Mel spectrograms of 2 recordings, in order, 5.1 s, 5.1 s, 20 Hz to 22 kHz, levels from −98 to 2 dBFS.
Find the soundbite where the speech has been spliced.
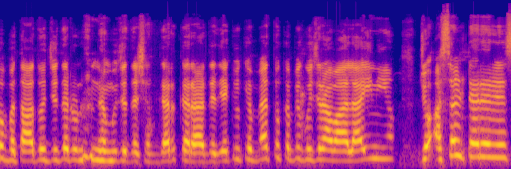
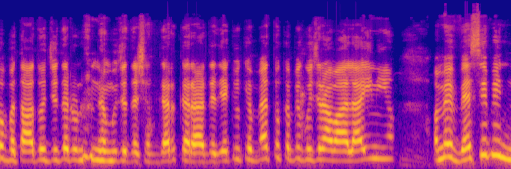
first; 1 cut; at 4.0 s

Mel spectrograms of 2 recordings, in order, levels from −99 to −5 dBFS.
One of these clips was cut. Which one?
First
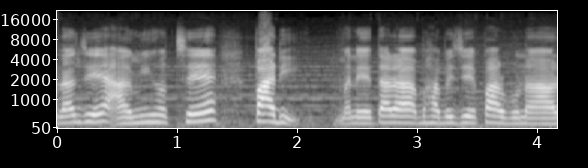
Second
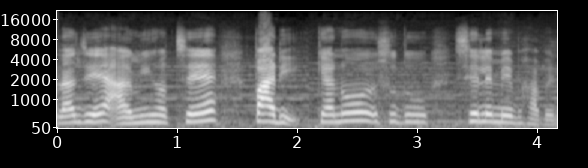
second; 1 cut; at 2.1 s

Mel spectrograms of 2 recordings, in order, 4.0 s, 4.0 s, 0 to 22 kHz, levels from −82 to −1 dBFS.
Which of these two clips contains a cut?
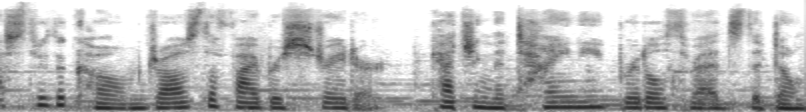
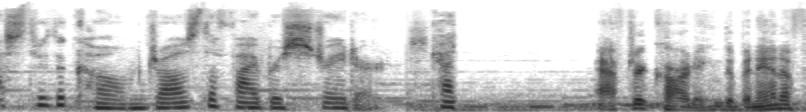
second; 1 cut; at 2.3 s

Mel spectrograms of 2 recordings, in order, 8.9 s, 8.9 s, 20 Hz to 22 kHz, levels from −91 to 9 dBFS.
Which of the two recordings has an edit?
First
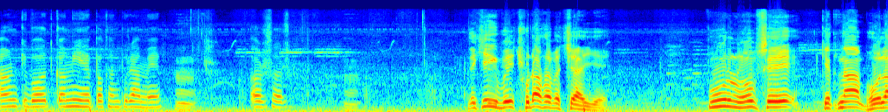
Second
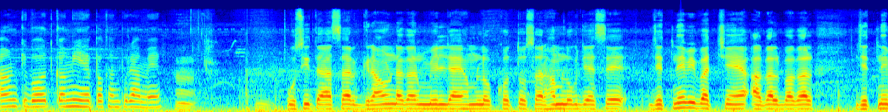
second; 1 cut; at 2.5 s

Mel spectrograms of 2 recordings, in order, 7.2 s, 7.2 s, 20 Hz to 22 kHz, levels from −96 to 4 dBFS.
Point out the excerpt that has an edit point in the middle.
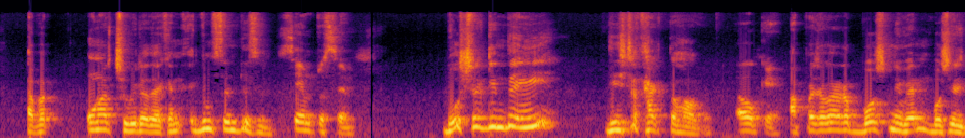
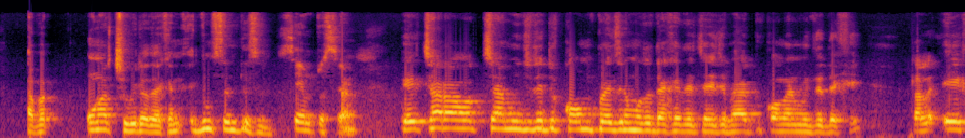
second; 1 cut; at 2.8 s

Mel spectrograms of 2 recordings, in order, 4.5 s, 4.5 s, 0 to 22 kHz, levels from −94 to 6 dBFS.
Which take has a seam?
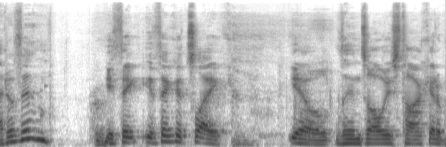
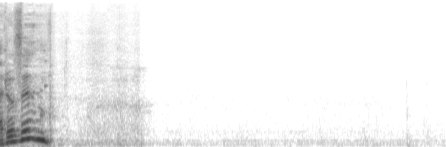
first; 1 cut; at 0.9 s

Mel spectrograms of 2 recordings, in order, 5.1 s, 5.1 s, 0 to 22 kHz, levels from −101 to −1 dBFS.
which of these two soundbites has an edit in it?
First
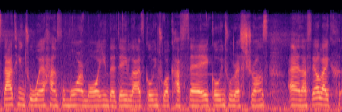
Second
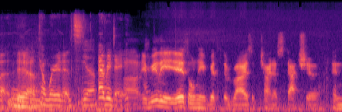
second; 1 cut; at 2.1 s

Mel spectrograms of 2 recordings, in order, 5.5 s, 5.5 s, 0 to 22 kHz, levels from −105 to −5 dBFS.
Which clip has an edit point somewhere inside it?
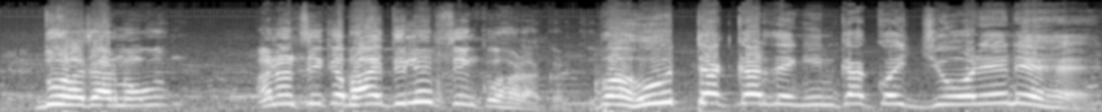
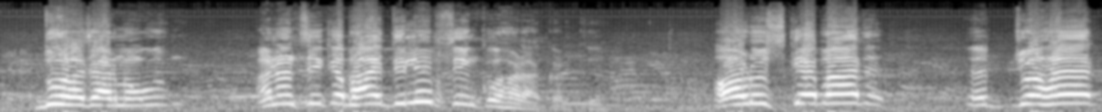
first; 1 cut; at 2.9 s

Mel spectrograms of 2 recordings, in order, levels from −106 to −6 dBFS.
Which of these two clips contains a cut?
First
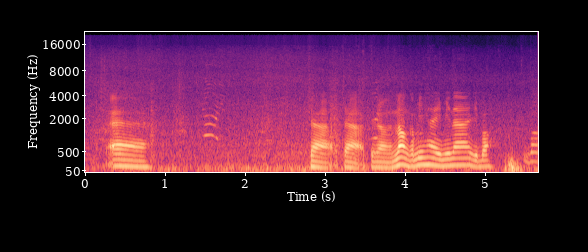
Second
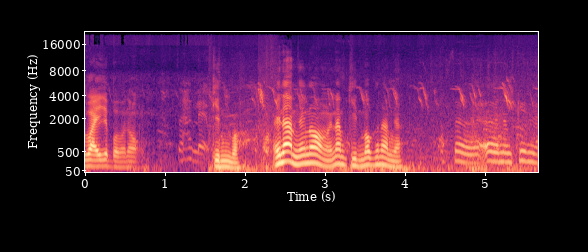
second; 1 cut; at 1.6 s

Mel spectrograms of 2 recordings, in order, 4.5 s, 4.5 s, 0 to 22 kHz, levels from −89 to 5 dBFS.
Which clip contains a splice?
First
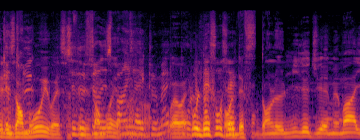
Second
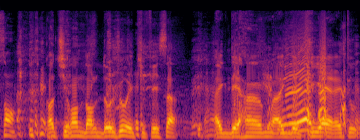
first; 1 cut; at 3.2 s

